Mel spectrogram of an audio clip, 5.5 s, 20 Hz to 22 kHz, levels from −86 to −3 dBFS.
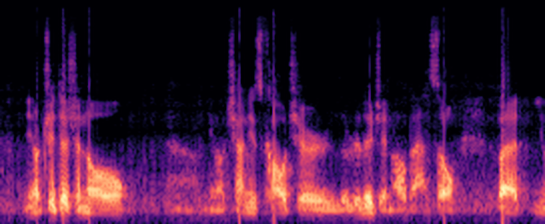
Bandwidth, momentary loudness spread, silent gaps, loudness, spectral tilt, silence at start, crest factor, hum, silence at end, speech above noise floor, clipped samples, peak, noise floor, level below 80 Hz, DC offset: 12.5 kHz; 15 LU; none; -15 LUFS; -5.5 dB/octave; 0.25 s; 16 dB; none; 0 s; 24 dB; under 0.1%; 0 dBFS; -39 dBFS; -56 dBFS; under 0.1%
